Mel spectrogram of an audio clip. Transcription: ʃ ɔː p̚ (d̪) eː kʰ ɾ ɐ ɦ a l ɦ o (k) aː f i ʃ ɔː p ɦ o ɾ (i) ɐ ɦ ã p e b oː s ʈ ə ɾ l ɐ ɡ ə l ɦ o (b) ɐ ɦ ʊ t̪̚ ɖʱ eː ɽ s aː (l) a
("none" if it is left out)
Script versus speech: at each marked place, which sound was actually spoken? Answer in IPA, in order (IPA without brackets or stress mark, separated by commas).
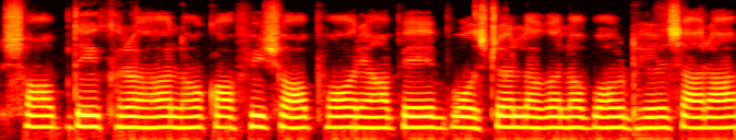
d̪, k, j, b, ɾ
